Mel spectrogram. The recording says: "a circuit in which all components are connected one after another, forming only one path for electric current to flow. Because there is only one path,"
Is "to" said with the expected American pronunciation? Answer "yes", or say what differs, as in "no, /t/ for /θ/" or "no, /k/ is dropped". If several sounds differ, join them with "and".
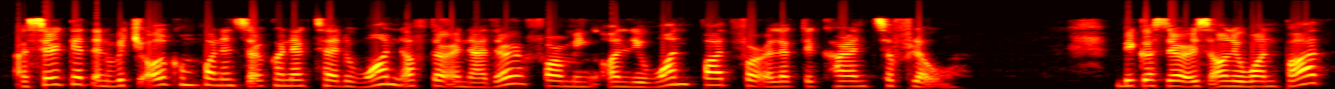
no, /s/ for /t/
